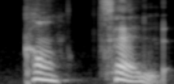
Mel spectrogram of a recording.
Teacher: the quand has a D at the end, but we don't pronounce the D, we pronounce it T.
